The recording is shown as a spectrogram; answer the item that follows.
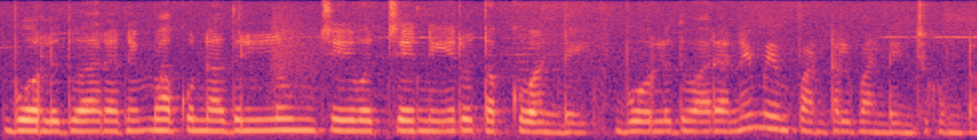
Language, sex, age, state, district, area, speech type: Telugu, female, 30-45, Andhra Pradesh, Palnadu, rural, spontaneous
